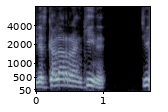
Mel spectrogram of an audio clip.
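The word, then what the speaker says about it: Rankine: Que es la escala Kelvin, como vemos aquí, y la escala ranket, ¿sí? Ranquín se llama o se pronuncia, ¿no? Porque para nosotros en español es ranquin y la escala Kelvin.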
